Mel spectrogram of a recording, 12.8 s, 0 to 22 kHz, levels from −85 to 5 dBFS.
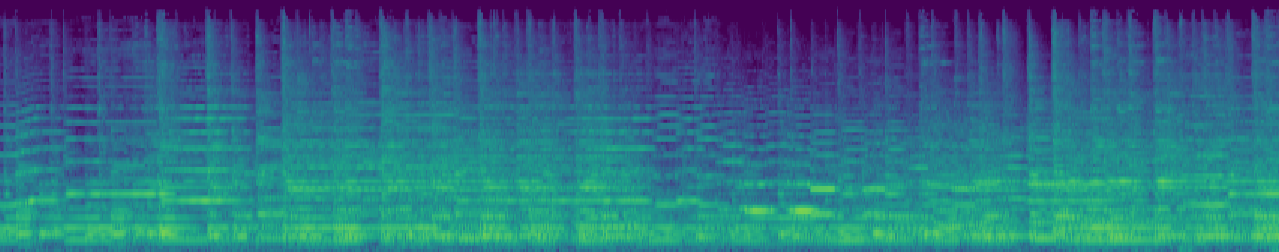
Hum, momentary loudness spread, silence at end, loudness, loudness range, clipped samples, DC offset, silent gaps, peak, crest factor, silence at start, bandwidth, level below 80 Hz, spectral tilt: none; 5 LU; 0 s; -22 LUFS; 2 LU; under 0.1%; under 0.1%; none; -6 dBFS; 14 dB; 0 s; 19 kHz; -54 dBFS; -5 dB/octave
